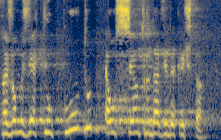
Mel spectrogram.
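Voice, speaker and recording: A man speaks at a moderate pace in an extremely high pitch. Noticeable background noise runs underneath. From Rio de Janeiro, Brazil. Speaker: pastor. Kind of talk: conference lecture. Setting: church conference. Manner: hesitant fillers.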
